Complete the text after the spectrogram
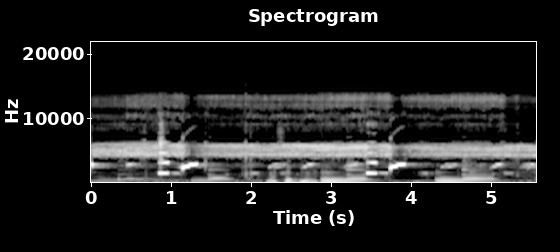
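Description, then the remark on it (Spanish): High-pitched coquí frog calls in a night forest in Puerto Rico, quick rising two-note chirps repeating at intervals over a constant shrill insect drone, with a brief spoken voice in the middle. “tenemos al sapo Pepe, el coquí”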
